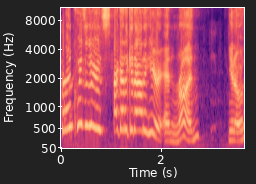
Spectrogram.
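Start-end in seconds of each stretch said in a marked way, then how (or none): 0.0-2.0 shrill, very high, loud panicked scream. Player voicing her character running away from the Inquisitors: screaming in panic. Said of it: "I run away screaming like".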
